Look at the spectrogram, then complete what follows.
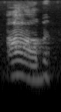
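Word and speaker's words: אב: It comes from the word, which we would pronounce Ab, but it's A-B.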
